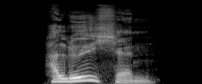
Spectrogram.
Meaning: hello there
- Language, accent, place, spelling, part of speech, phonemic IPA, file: German, Germany, Berlin, hallöchen, interjection, /haˈløːçən/, De-hallöchen.ogg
